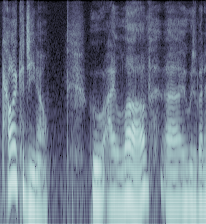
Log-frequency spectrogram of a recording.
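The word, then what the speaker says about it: Carla Gugino: Carla Cugino. I sometimes mispronounce her name, so I wanted to make sure I got that right. Carla Cugino, who I love, who's been in so many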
